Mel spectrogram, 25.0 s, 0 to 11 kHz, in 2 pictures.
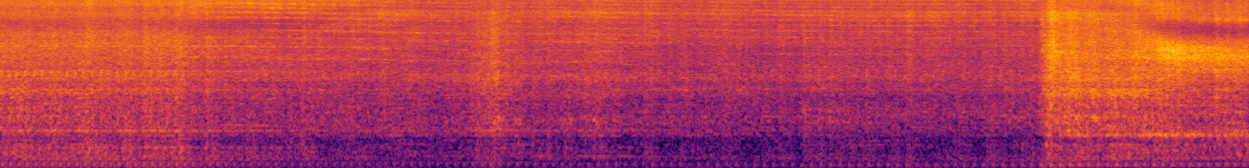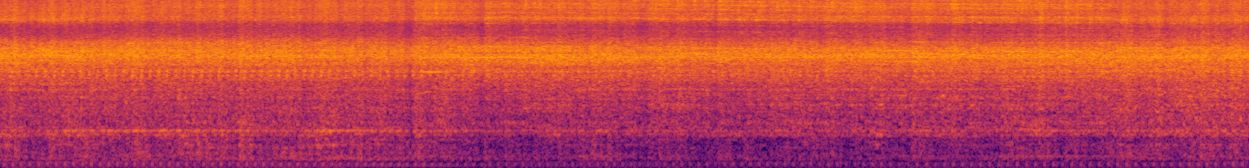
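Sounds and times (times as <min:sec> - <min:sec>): saw blade cutting log: 0:00.0 - 0:24.9
sawmill saw droning: 0:00.0 - 0:24.9.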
